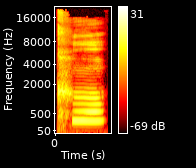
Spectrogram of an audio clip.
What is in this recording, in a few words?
"k", Chinese pinyin initial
